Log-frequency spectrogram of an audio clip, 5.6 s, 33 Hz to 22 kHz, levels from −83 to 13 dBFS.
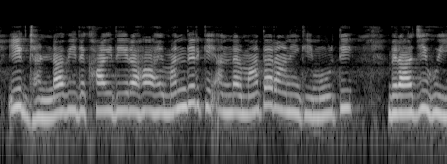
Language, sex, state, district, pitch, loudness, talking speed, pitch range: Hindi, female, Uttar Pradesh, Lalitpur, 270 Hz, -17 LUFS, 170 wpm, 250-295 Hz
